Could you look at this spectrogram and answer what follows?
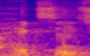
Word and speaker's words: Rickson: in Portuguese I think it's a language it's pronounced instead of Rex and Gracie Jaco willing once visited uh hixson's Gracie Academy or school and when he got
